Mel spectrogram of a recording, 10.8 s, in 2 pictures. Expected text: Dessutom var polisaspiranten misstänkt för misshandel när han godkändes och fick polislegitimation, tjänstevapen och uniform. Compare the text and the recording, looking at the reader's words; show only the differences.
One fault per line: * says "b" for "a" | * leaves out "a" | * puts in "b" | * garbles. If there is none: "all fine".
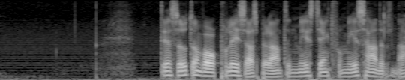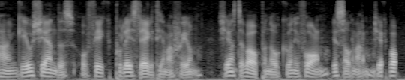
* garbles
